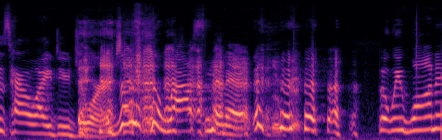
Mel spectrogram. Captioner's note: laugh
